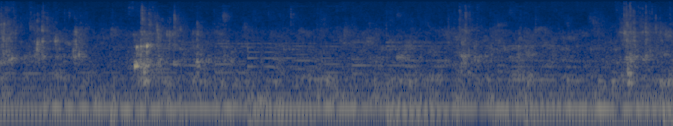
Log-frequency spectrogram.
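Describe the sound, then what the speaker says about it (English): Liquid is poured into a Barbados Punch cocktail, a steady close trickle over a low electrical hum, with a brief clink of glass near the start. "we're gonna go ahead and pour this in on top of that"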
